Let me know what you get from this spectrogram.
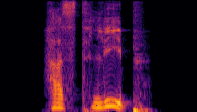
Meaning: second-person singular present of lieb haben
- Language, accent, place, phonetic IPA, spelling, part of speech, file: German, Germany, Berlin, [ˌhast ˈliːp], hast lieb, verb, De-hast lieb.ogg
